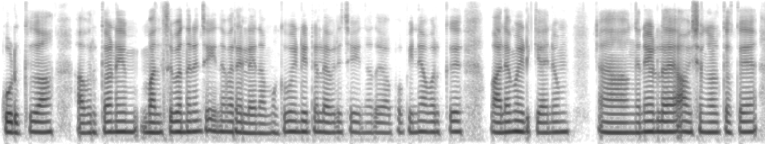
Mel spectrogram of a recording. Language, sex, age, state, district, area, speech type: Malayalam, female, 45-60, Kerala, Kozhikode, urban, spontaneous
